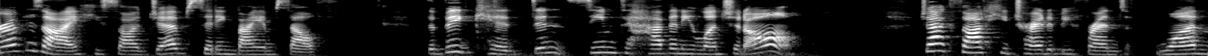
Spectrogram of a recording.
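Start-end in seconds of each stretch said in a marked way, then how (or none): none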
